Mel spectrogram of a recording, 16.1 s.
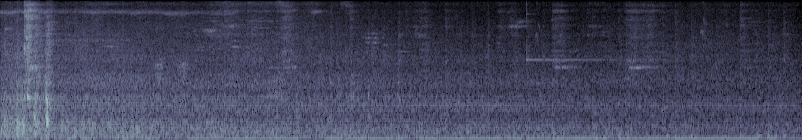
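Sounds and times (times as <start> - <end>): train wheels rumbling on rail: 0.0 - 16.0
high wheel squeals: 9.4 - 13.3.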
